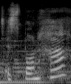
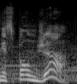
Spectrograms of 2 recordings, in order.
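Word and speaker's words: Esponja: Actually, it's pronounced Esponha with an H sound at the end. Really? But we've all been saying Espongja.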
